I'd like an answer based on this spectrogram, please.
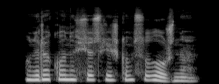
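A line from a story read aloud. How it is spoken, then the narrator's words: Sighing. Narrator (Russian): вздохнула я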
